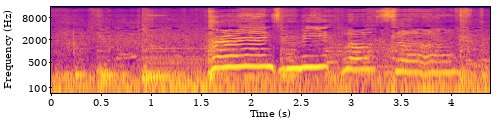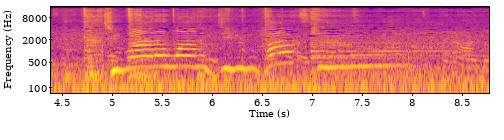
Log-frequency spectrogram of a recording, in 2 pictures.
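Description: Live acoustic guitar with a voice singing long, wavering notes of a folk-style song; a last note is held near the end.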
